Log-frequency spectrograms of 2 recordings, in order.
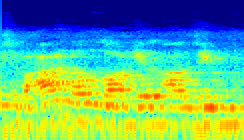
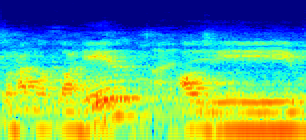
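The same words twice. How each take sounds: First: The last vowel of azim is short. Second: The last vowel of azim is long. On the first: The speaker calls it wrong. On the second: The speaker calls it right.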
